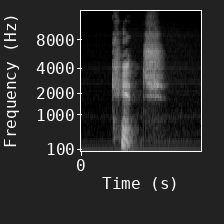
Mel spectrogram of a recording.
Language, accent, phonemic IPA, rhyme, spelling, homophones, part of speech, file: English, US, /kɪt͡ʃ/, -ɪtʃ, kitsch, Kizh, noun / adjective, En-us-kitsch.ogg
- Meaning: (noun) Art, decorative objects, and other forms of representation of questionable artistic or aesthetic value; a representation that is excessively sentimental, overdone, or vulgar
